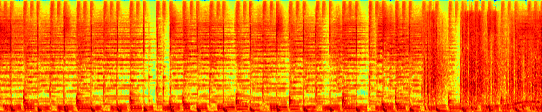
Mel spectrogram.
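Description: Firecrackers (cohetes, a culebrón) going off in a loud, dense run of rapid pops and cracks with no break, ending in a burst of hissing noise.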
